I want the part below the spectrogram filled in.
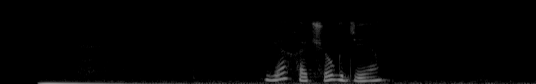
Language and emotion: Russian, sad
